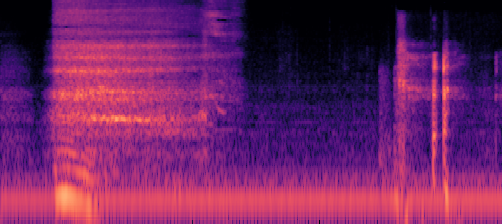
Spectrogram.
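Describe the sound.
A voice imitates the groan of a movie theater audience at the credits, a single drawn-out, breathy vocal groan, followed by a few faint short clicks.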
